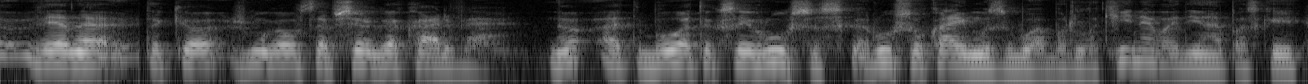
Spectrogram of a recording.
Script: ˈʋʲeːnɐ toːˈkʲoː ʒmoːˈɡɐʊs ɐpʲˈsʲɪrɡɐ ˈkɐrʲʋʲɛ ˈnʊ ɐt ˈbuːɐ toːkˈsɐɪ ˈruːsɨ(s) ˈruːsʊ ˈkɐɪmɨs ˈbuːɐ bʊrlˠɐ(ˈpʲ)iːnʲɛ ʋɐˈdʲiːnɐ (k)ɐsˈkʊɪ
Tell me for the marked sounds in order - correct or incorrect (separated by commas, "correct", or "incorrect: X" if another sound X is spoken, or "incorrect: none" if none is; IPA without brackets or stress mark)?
correct, incorrect: kʲ, incorrect: p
